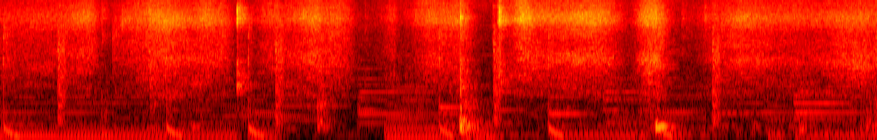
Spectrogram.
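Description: Quickle Mini Wiper pad with a paper towel rubbing back and forth across floor tiles in repeated wiping strokes, over background music with a steady beat.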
